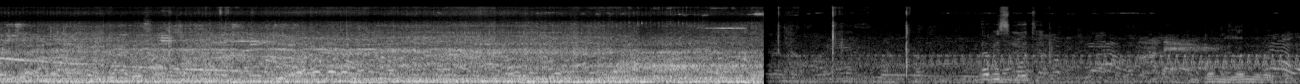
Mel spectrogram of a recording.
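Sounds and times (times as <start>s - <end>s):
crowd voices: 0.0s - 13.0s
motorcycle engines running: 0.0s - 13.0s
quiet street sound: 0.0s - 13.0s.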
